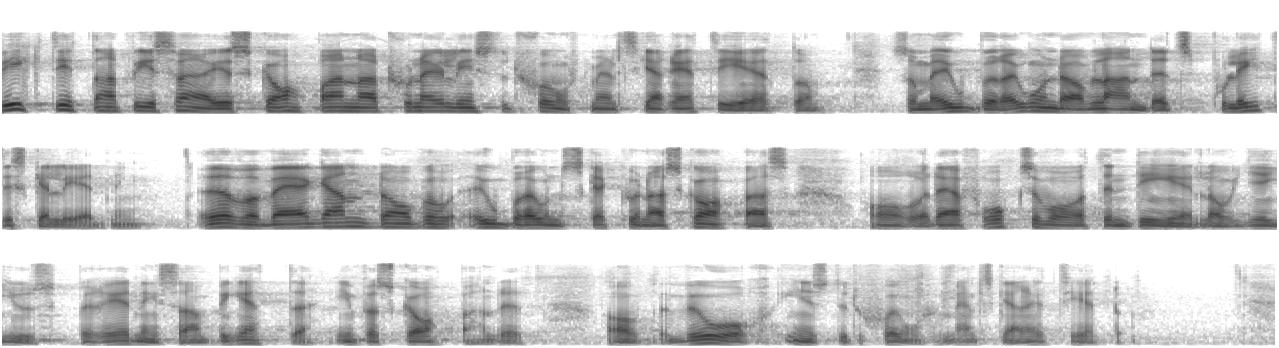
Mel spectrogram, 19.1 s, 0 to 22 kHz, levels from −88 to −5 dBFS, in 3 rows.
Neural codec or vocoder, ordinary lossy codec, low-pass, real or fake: none; none; 7.2 kHz; real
